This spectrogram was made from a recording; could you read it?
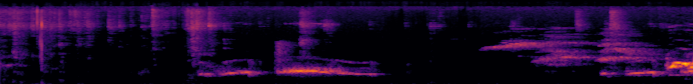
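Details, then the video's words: Kept zebra dove of the krosing style singing softly: short cooing phrases with a pause, then a higher rolling coo and a final wavering trill, faint clicks in between. "perkutut krosing suara syahdu"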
